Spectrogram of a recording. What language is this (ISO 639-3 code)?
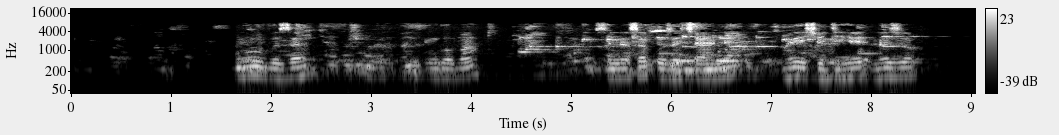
kin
